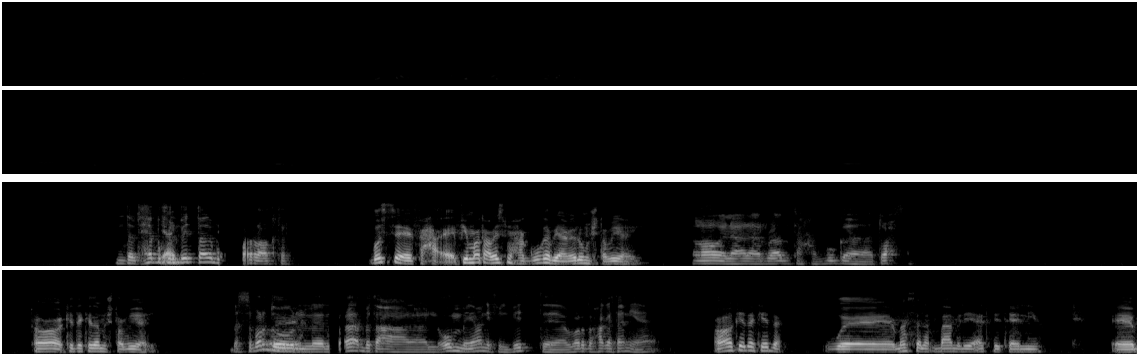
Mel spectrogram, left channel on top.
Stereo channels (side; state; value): left; silent; 55 dB below the other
